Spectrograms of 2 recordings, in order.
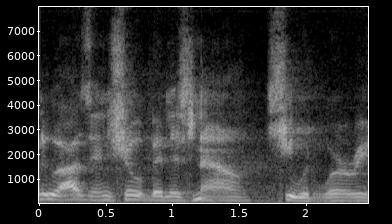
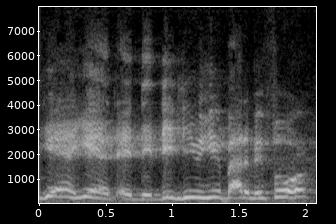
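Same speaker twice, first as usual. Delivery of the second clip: excited stammer; 9 semitones higher, 5 dB louder than usual. Acted.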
